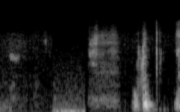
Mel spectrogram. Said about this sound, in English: Oh God, I'm sneezing all over the place.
